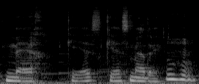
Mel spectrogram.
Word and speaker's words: mère: Es como la E que usamos en la palabra comer. Entonces, ¿nos puedes dar un ejemplo en francés de una palabra que se pronuncia con la E?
